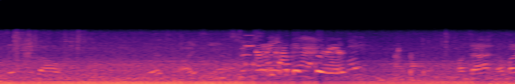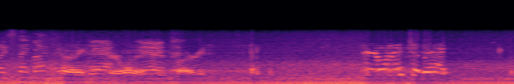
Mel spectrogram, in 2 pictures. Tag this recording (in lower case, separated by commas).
car, speech, vehicle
